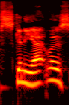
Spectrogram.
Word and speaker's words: Skaneateles: Question 34, in the town of Skaneateles, and I promise that is how you pronounce it, New York, house prices since 2008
